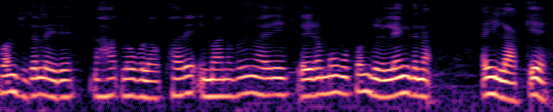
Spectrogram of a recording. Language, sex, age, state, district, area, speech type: Manipuri, male, 45-60, Manipur, Tengnoupal, rural, spontaneous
